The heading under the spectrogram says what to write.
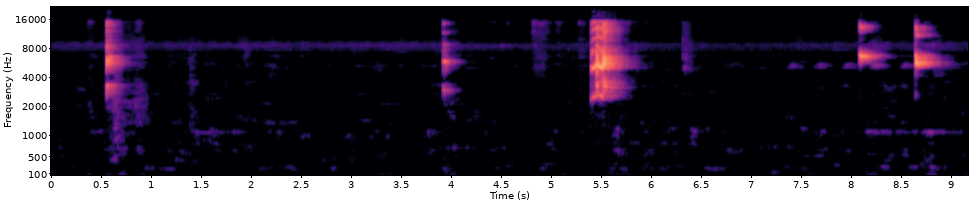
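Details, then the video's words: Lovebird sounds played as a tutoring lure for caged birds: isolated short, sharp chirps and one rasping screech, scattered several seconds apart with long quiet gaps. "PANCINGAN MASTERAN SUARA LOVEBIRD"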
